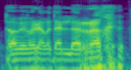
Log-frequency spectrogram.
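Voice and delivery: put-on low, fast crude old man voice. Shown as a demonstration. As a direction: growl it like a raunchy old man. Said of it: "Y se lo digo con esa voz".

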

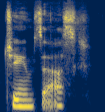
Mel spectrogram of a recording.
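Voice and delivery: usual speaking voice

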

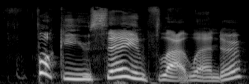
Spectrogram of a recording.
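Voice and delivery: loud, slow furious shout; angry yell. Acted. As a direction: bark the question at him. Warrior yells mid-fight.

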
